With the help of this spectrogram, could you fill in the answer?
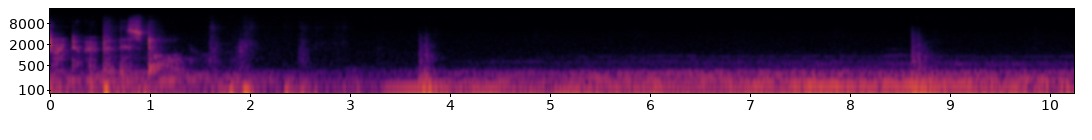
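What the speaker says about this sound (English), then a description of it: "Sounds like someone's trying to open this door." Someone works at a door in a dark, supposedly haunted room: a burst of rattling and knocking at the start, then a low rumbling hush broken by two isolated sharp clicks.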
